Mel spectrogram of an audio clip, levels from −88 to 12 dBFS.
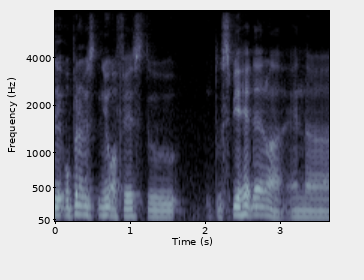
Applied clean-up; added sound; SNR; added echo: none; none; none; none.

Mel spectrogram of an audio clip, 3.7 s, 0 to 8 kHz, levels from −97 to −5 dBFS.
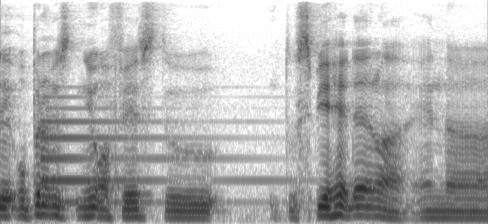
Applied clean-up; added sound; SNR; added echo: none; Piano; 12 dB; none.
